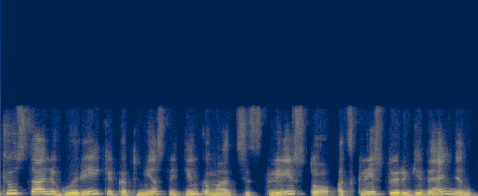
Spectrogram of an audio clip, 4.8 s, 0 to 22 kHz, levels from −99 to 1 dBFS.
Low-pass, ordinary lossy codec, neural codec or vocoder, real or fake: 9.9 kHz; AAC, 64 kbps; none; real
